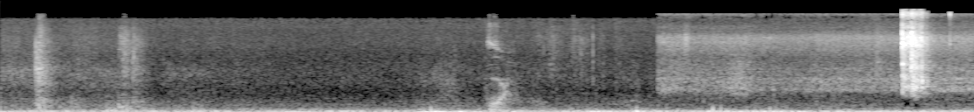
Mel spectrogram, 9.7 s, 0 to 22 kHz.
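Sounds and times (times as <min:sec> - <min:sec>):
hiss: 0:00.0 - 0:09.7
Minolta film camera shutter clicking at different exposures: 0:09.0 - 0:09.6.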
